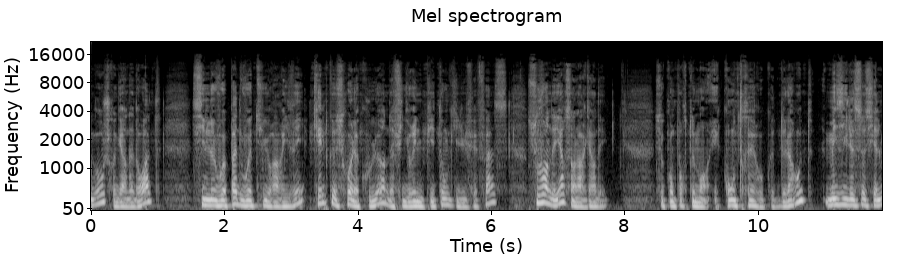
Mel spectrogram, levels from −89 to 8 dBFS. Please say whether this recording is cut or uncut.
cut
